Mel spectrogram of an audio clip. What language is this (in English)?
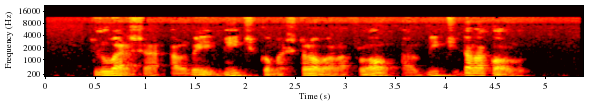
Catalan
